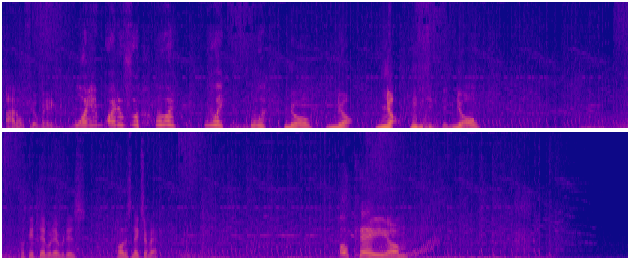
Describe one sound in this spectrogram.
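Electronic game sound effects chirp and blip rapidly.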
